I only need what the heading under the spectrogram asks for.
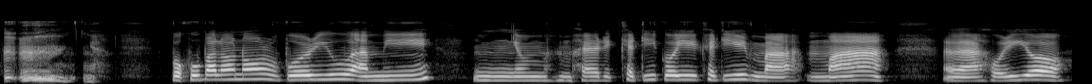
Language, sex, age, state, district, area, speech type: Assamese, female, 60+, Assam, Dhemaji, rural, spontaneous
